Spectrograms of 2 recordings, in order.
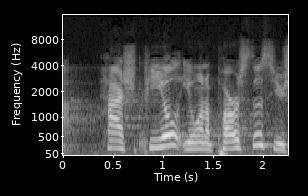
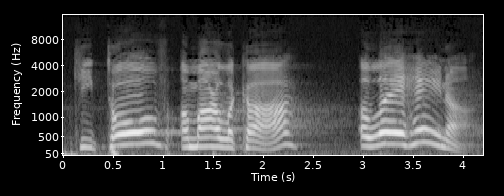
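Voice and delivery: declaiming Hebrew scripture for students; slow scripture reading; 7 semitones higher, 8 dB louder, slower than usual. Shown as a demonstration. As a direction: read the Hebrew verse slowly and loudly. Reads the verse aloud.

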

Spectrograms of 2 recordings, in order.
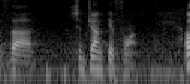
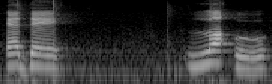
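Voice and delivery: E de pause lo u, spaced out; syllables separated; slower than usual. Shown as a demonstration. Teacher showing how the accent moves, pausing. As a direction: pause after E de, then lo u. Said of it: "you're going like this".

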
